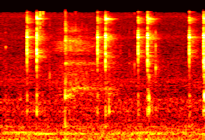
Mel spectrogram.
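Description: Faint, irregular clicking of a computer mouse and keyboard, several clicks over two seconds.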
